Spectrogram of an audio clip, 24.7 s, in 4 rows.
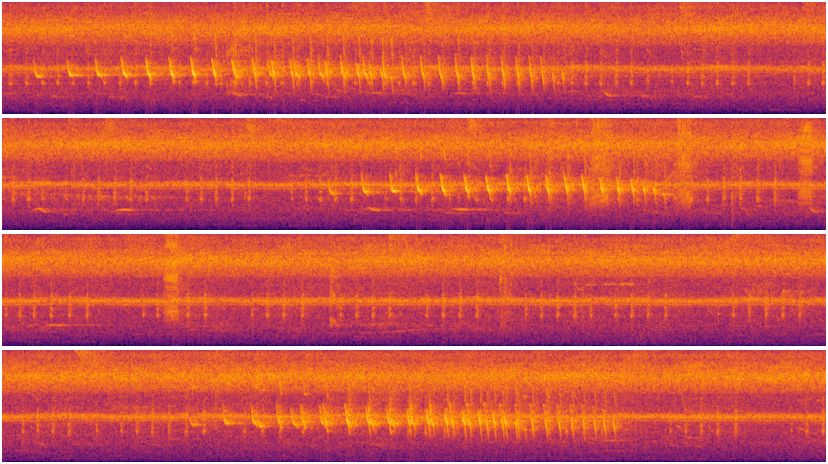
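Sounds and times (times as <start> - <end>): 
high-pitched insect drone: 0.0 - 24.7
bird chirping: 16.1 - 24.7.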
